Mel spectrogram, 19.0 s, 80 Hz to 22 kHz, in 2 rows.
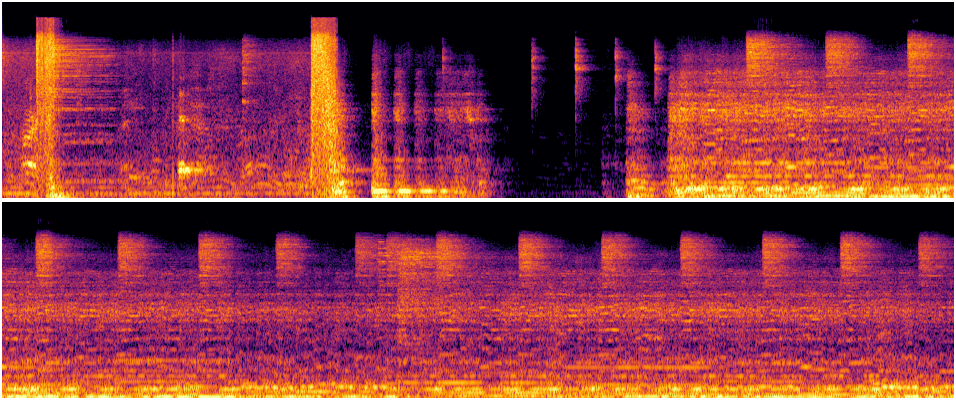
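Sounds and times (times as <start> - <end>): cymbals struck on beat: 0.2 - 3.8
loud cymbal crash: 0.3 - 1.7, 3.1 - 3.6
live rock band: 3.1 - 4.9, 6.2 - 19.0.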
